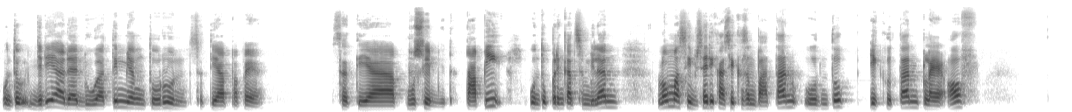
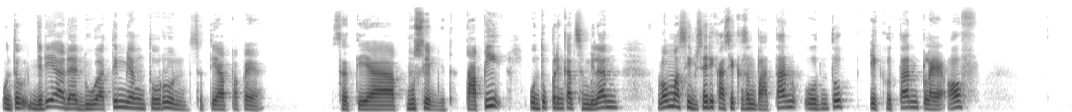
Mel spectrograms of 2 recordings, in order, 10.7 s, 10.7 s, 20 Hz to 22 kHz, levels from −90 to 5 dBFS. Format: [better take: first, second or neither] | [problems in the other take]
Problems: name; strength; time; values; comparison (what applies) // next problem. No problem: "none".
second | thin; very; fading below 350 Hz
